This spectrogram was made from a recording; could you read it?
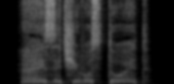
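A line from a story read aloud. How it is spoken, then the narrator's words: Sighed. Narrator (Russian): вздохнула Тесс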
